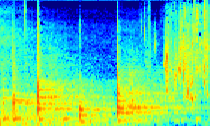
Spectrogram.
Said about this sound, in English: In the basement, my brother knows the drill. He cleans shit out of his tidy whities using cold toilet water.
